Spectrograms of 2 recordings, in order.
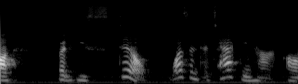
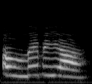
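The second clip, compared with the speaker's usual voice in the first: high, loud call of a name; calling cry; 12 semitones higher, 7 dB louder than usual. A narrator's reading. Mother calling Ollie once more, high and loud. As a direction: cry out from far off. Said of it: "cried her mom's voice once more".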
